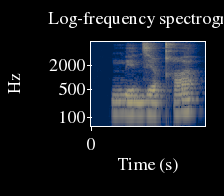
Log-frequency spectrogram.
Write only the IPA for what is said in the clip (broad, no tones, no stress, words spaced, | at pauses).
ŋ͡mɪnzeqʰa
